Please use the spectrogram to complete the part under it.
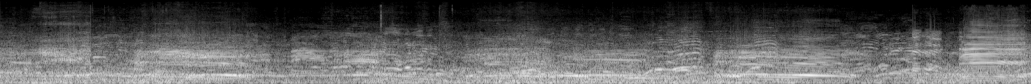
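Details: Sahiwal bull calves about four to five months old at a cattle market, bought by a farmer from Chandpur on 25 June; drawn-out mid-pitched moos recur among constant chatter of men bargaining over prices.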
